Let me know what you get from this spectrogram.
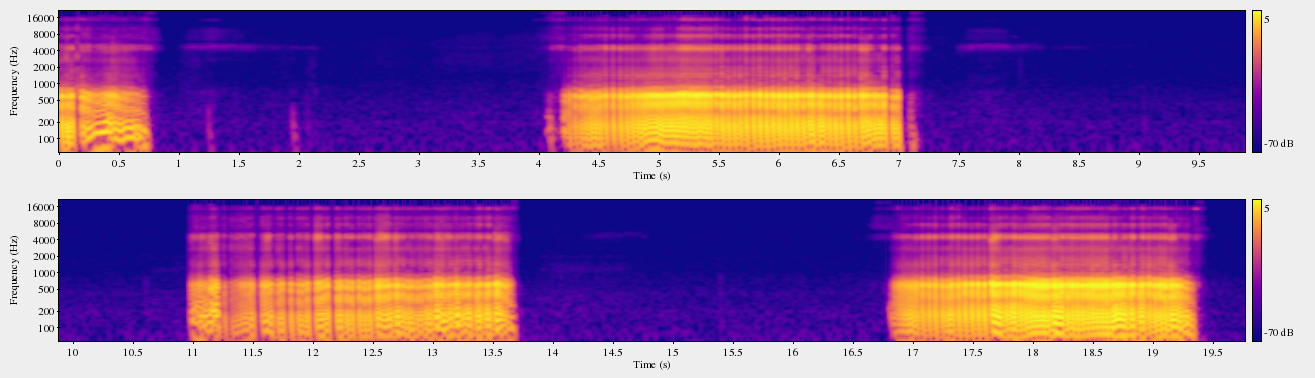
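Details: Sleeping Cavalier King Charles Spaniel snoring quite loudly indoors: harsh, rasping breaths about three seconds long, each followed by several seconds of near silence, repeating steadily.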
